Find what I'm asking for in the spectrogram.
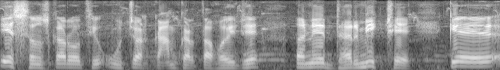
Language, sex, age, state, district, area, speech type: Gujarati, male, 60+, Gujarat, Rajkot, rural, spontaneous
